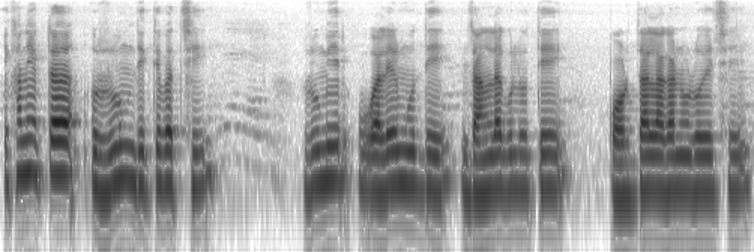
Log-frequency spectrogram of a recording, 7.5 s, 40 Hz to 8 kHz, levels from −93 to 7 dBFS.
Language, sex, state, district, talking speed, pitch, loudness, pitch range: Bengali, male, West Bengal, Cooch Behar, 95 wpm, 160 Hz, -20 LUFS, 150-185 Hz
